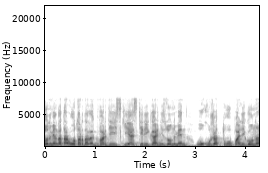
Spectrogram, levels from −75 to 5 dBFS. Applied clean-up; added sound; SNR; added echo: none; none; none; none.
